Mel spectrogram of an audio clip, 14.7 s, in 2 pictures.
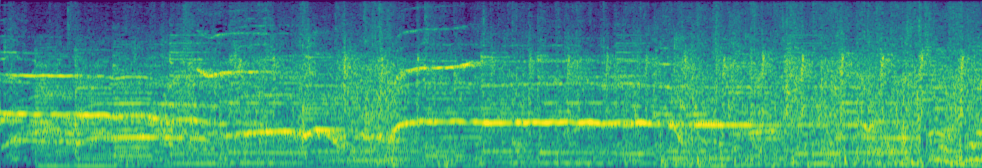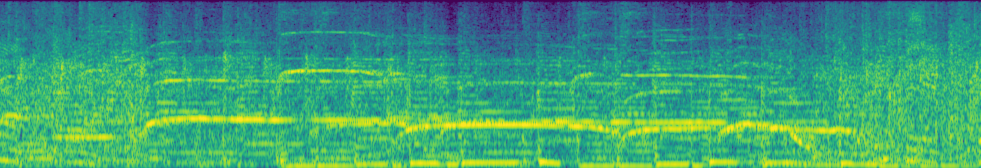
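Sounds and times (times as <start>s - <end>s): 
crowd whoops and shouts at a live fan convention: 0.0s - 5.8s, 8.4s - 13.8s
crowd clapping at a live fan convention: 0.0s - 14.7s.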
